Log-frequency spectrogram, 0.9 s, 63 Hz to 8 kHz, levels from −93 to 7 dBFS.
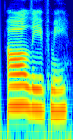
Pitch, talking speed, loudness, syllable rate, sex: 190 Hz, 195 wpm, -16 LUFS, 5.6 syllables/s, female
